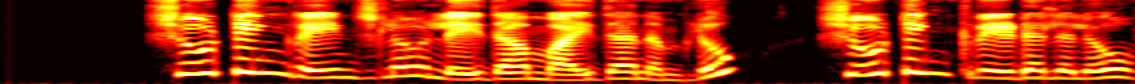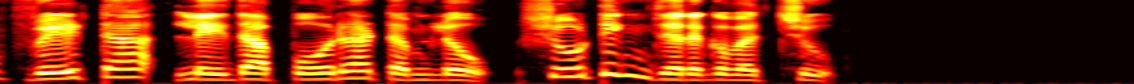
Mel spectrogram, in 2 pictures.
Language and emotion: Telugu, neutral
